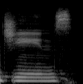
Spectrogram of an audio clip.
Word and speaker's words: genes: cats are the same genes in humans. And hopefully you've noticed that the pronunciation of this word is the exact same as the the clothing type, a pair of jeans that you wear.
